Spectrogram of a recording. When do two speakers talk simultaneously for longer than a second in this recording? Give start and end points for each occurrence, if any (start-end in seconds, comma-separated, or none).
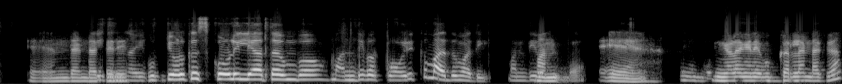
none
